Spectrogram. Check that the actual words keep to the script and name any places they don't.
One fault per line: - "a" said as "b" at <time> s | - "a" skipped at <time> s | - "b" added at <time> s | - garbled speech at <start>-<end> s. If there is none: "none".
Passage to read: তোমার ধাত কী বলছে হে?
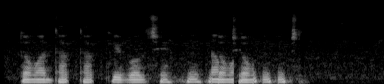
- "ধাত" added at 0.8 s
- garbled speech at 2.0-3.0 s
